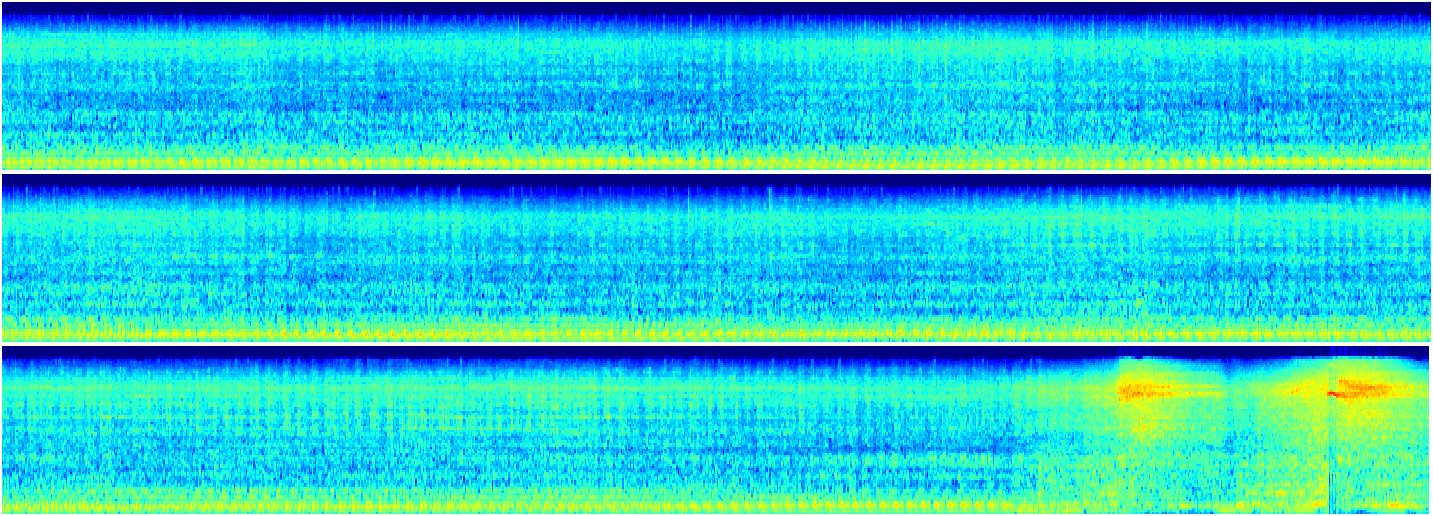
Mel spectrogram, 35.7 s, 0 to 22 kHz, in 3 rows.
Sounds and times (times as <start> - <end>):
Idling: 0.0 - 34.4
Car: 0.0 - 35.7.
